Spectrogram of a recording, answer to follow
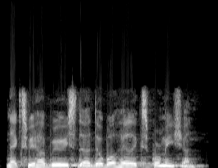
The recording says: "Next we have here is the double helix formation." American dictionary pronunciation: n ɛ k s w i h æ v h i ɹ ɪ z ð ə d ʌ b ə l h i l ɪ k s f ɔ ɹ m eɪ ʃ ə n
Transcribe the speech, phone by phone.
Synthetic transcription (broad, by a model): n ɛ k s w i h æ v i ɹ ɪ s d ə d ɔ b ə l h i l ɪ k s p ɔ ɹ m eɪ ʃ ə n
